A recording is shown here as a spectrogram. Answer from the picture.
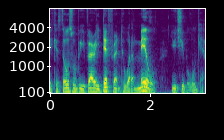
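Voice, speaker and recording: Recorded very cleanly with a silent background, a man with a British accent speaks at a very fast pace. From UK. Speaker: tech YouTuber and podcast host. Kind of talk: casual interview chat.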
